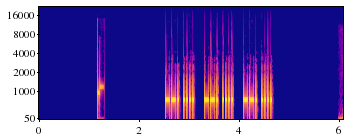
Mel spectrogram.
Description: Morse code, heard as a keyed tone, about 37 wpm, 700 Hz. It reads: GH GH GH
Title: Multi-letter Phonemes Repeated 3x 40wpm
